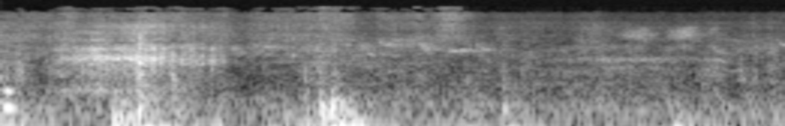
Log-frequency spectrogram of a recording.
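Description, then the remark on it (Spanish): Lions roar far off near a safari camp, a few low, rumbling bursts rising and fading against quiet outdoor ambience, with no one speaking. “Anoche, toda la noche y ahorita en la mañana se oían rugir los leones.”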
